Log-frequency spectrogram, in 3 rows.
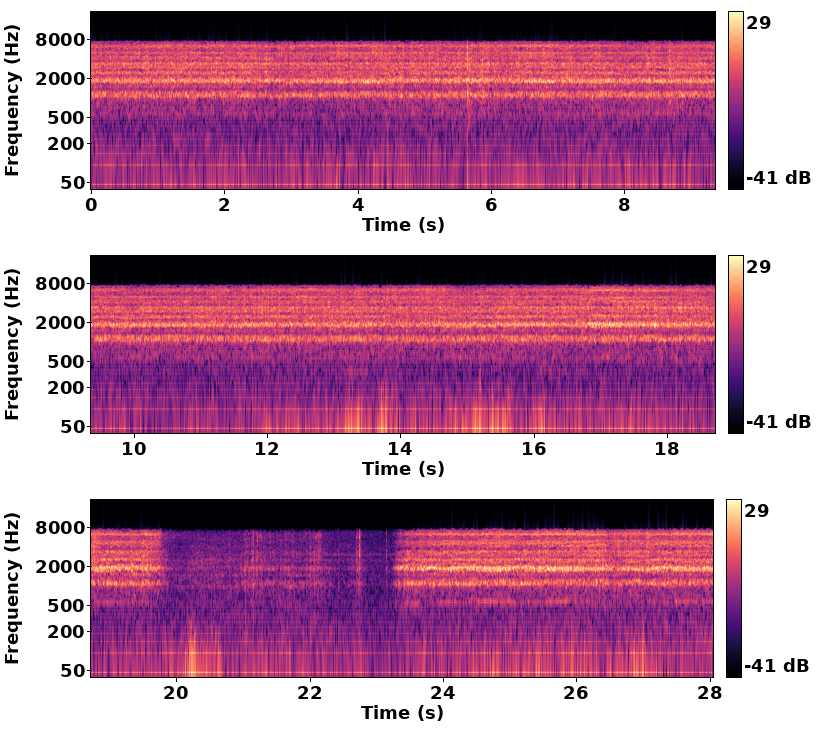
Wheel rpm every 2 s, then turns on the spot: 160, 160, 160, 160, 160, 160, 160, 160, 160, 140, 20, 50, 160, 160.
20-22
